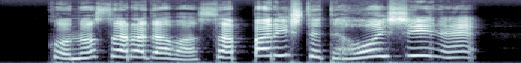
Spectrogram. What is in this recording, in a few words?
woman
